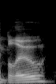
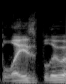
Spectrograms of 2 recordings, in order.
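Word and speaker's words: BlazBlue: have a it's actually Blue. The Z is silent for some reason. It's not Blaze Blueue.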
